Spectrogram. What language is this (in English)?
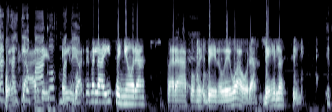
Spanish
